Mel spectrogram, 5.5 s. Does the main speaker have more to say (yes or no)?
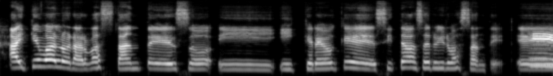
no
